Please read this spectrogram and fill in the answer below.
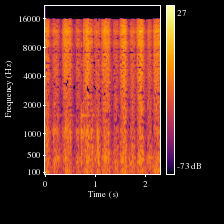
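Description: Raw peeled potato being grated on a stainless steel box grater: a rasping scrape with each stroke, about four to five strokes a second.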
